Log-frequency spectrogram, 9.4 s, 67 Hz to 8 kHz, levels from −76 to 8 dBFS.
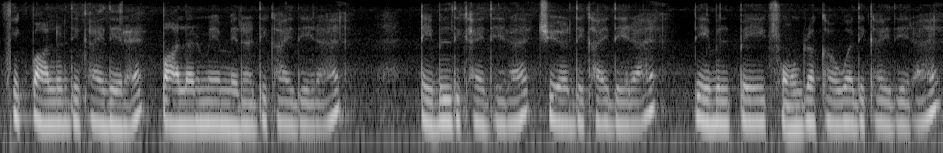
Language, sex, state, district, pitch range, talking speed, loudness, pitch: Hindi, female, Bihar, Gopalganj, 160-180 Hz, 195 wpm, -20 LUFS, 170 Hz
